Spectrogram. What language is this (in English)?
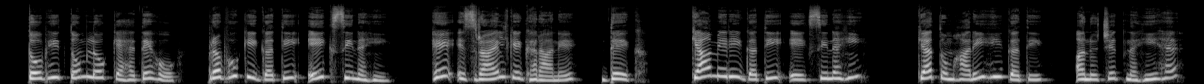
Hindi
